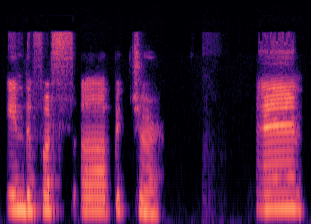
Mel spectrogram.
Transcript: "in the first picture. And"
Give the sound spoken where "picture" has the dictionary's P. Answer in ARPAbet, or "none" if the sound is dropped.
P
